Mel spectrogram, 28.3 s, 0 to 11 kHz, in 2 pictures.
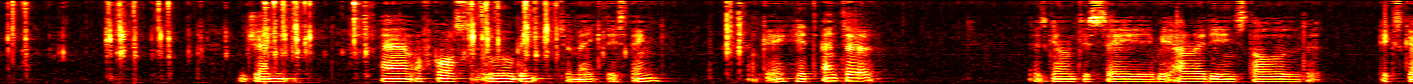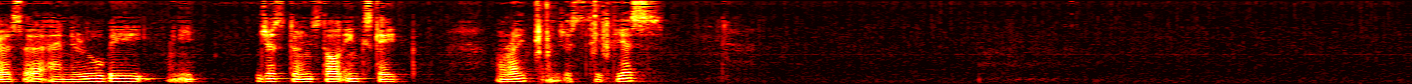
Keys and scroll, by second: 0.0-6.5 typing, 7.6-8.3 typing, 20.1 typing, 20.5 Return.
